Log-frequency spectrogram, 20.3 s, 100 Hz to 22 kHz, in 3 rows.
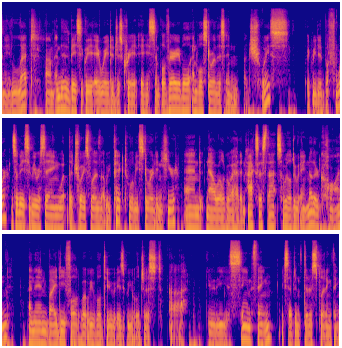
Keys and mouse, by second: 0.3 e, 0.6 space, 1.4 (, 2.4 ctrl+b, 4.2-6.2 typing, 6.3 ctrl+alt+space, 6.8 Tab, 7.4 ctrl+alt+f, 8.1 ctrl+f, 9.4 alt+j, 10.3 ctrl+b, 12.5-14.0 typing, 14.6 ctrl+p, 15.3 ctrl+f, 17.3 Tab, 18.2 ctrl+alt+space, 18.4 ctrl+y.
